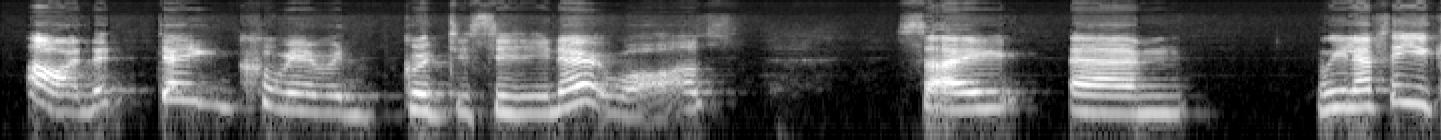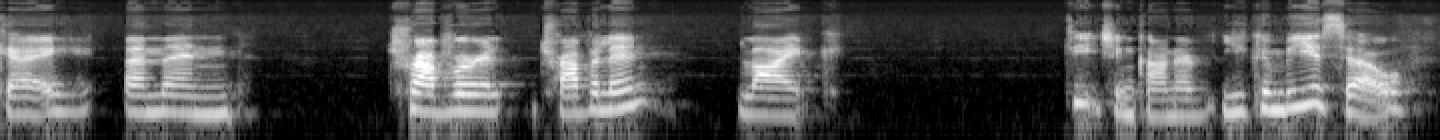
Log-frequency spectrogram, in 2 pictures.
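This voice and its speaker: A woman with a British accent speaks very slowly, leaving long, frequent pauses. Her tone is bright and sharp, her pitch fairly high with ordinary variation, on a very clean recording with a silent background. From UK. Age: 20s. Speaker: podcast host. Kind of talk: interview answer.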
